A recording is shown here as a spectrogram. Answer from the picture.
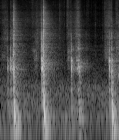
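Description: A kitchen knife chopping through cantaloupe and striking a wooden cutting board: three chops, about half a second apart.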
